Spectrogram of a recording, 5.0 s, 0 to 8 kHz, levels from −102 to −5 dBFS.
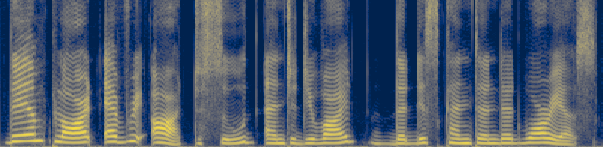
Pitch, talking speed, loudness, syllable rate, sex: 245 Hz, 145 wpm, -19 LUFS, 4.9 syllables/s, female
